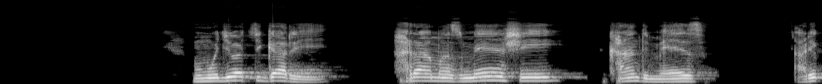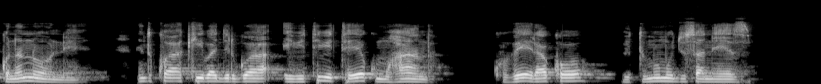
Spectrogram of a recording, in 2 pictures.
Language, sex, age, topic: Kinyarwanda, male, 18-24, government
